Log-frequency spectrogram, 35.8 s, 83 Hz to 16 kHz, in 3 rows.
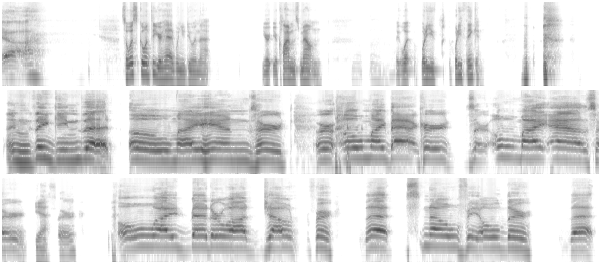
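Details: Adult man diagnosed with Parkinson's disease in 2014 at about age 35, first misread as tennis elbow; described as speaking slowly. Slow speech (Parkinson's disease).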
